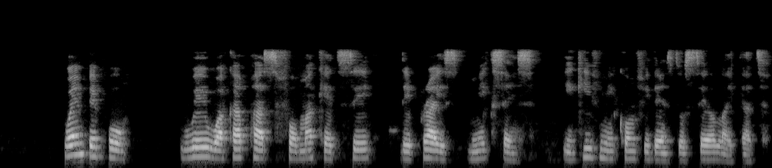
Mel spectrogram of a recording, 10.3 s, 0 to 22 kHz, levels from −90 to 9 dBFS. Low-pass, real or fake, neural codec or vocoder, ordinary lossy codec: 7.2 kHz; real; none; none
